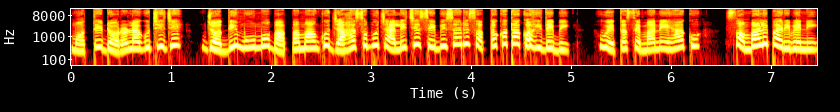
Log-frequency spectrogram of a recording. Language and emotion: Odia, fearful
